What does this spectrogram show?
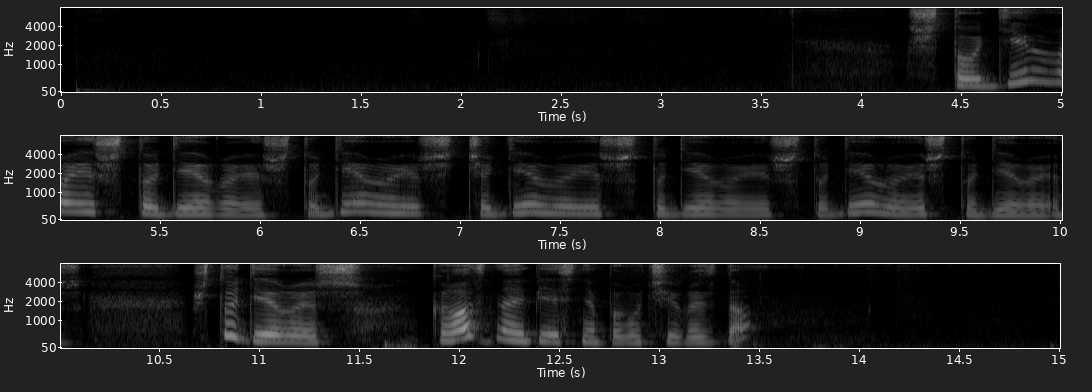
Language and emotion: Russian, positive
